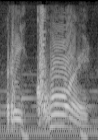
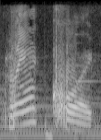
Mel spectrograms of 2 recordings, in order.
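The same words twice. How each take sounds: First: The stress is on the second syllable. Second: The stress is on the first syllable. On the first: It is used as a verb. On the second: It is used as a noun.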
